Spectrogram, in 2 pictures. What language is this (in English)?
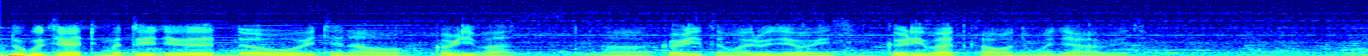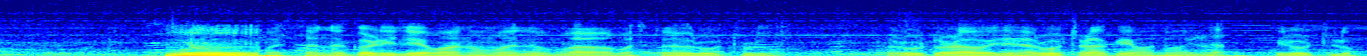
Gujarati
